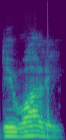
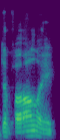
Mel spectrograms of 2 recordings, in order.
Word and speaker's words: Diwali: about that yes yeah Diwali spelled d-i-w-a-l-i or right sometimes you'll see variant spellings and um sometimes the W just like with Hawaii sometimes the W is pronounced with the V sound like Diwali so um Diwali is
